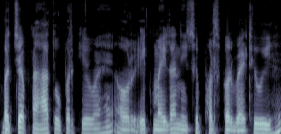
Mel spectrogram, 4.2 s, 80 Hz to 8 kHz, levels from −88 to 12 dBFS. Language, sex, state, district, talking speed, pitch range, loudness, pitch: Hindi, male, Uttar Pradesh, Gorakhpur, 225 wpm, 95-105 Hz, -20 LUFS, 100 Hz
